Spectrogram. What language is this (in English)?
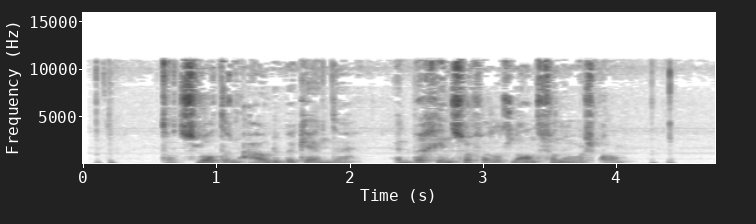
Dutch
